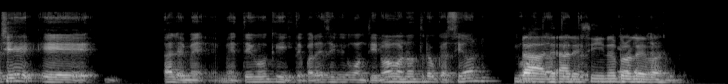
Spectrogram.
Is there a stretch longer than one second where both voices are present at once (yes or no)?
yes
